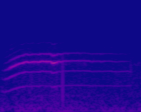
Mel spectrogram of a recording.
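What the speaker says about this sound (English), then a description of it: "Nice, kitty." A cat gives one drawn-out, tonal meow lasting about a second, moderately quiet and fairly close, with no voices over it.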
